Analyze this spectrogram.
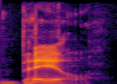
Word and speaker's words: Baal: And yet if you look at the cult of Ball uh that is there again just as a background um always um would pronounce it as Baal uh because it's B A L again an ancient um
